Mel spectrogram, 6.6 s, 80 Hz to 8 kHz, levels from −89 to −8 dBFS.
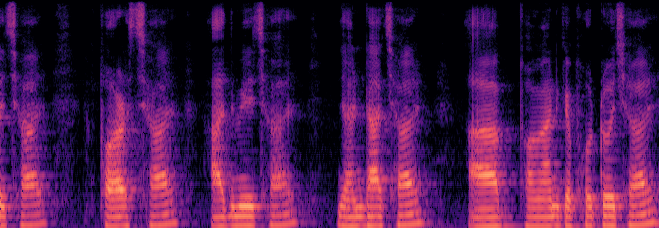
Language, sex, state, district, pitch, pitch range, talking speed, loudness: Maithili, male, Bihar, Samastipur, 120 Hz, 115-130 Hz, 110 wpm, -32 LUFS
